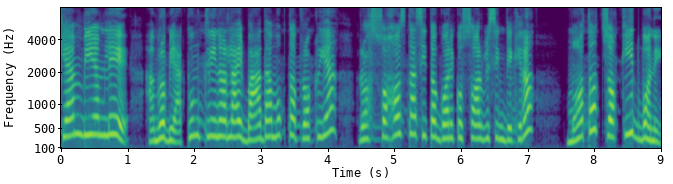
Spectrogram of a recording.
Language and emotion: Nepali, surprised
